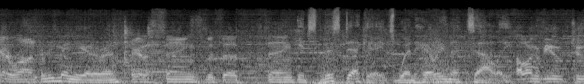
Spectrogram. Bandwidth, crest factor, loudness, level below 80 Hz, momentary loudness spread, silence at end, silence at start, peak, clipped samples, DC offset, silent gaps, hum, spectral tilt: 16 kHz; 14 dB; -20 LUFS; -34 dBFS; 3 LU; 0 s; 0 s; -6 dBFS; under 0.1%; 0.2%; none; none; -4.5 dB/octave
